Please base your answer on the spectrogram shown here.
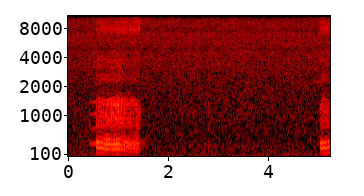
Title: Dog snoring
